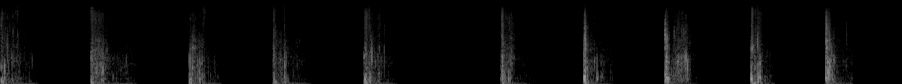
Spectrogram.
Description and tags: Footsteps on Gritty Ground (stones and pebbles) - Mountain Boots - Walk (x5) // Run (x5)
Gear : Tascam DR-05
